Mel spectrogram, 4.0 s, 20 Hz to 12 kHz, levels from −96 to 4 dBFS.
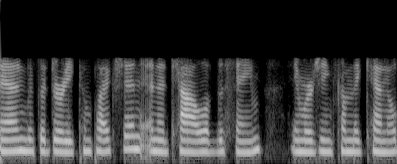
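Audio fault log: Throughout, G.729 codec: the speech has the rough, slightly synthetic texture of a low-rate model-based coder. Each 10 ms frame is rebuilt from a vocal tract filter, a pitch predictor and a handful of pulses rather than the actual waveform, so the damage is plainly audible. Nothing is left above 3.8 kHz. The coarse, buzzy excitation fits roughly 8 kbit/s, which separates it from plain band-limiting, where the tone stays smooth.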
